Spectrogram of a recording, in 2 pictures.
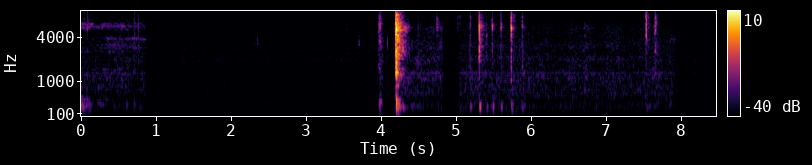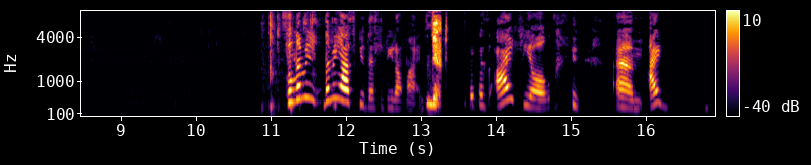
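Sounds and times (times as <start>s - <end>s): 
faint steady hum: 0.0s - 16.9s
typing on a computer keyboard: 4.0s - 6.0s, 7.5s - 7.8s
speech: 11.2s - 16.4s.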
